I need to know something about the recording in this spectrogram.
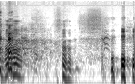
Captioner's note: laughter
